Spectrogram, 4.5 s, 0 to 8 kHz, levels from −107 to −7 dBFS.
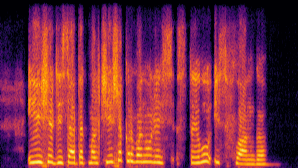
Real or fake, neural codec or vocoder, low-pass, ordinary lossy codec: fake; codec, 16 kHz, 8 kbps, FreqCodec, smaller model; 7.2 kHz; Opus, 16 kbps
